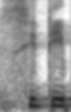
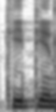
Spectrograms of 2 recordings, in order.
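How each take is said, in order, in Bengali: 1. শব্দটি s ধ্বনি দিয়ে শুরু হয়। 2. শব্দটি k ধ্বনি দিয়ে শুরু হয়। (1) "চিটি পঢ়িম" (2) "কিটি নপঢ়োঁ"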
